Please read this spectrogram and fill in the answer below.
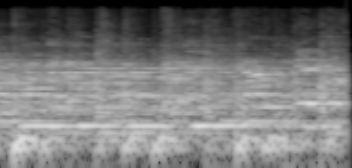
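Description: Two acoustic guitars playing over a steady beat from a cajón.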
